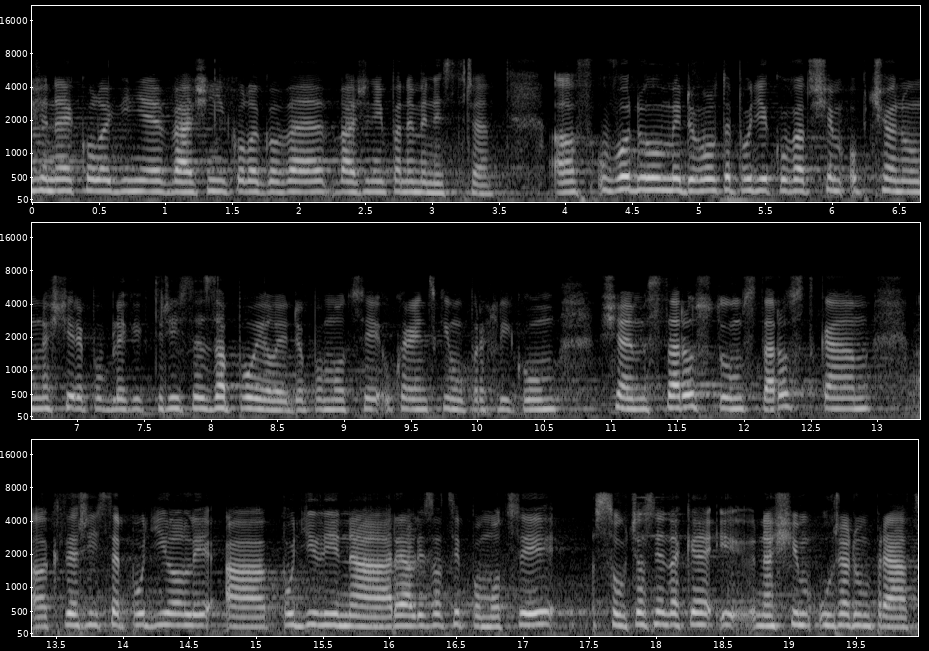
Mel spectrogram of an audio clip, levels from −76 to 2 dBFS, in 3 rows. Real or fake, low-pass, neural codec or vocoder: real; 7.2 kHz; none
